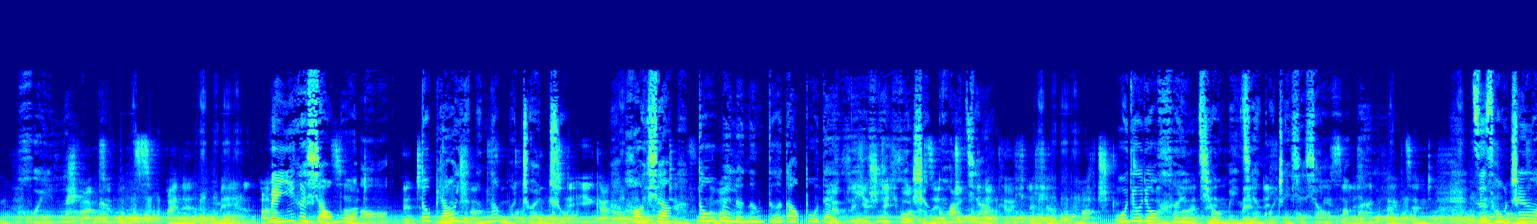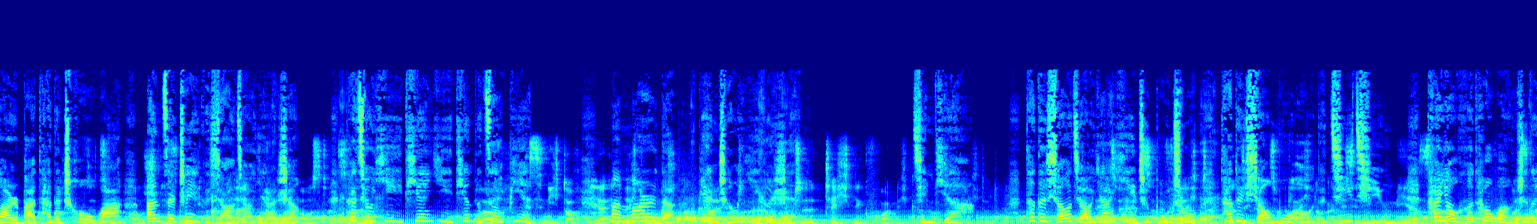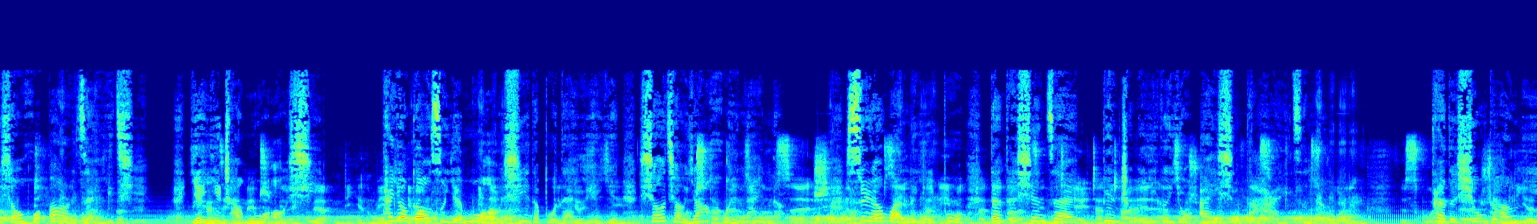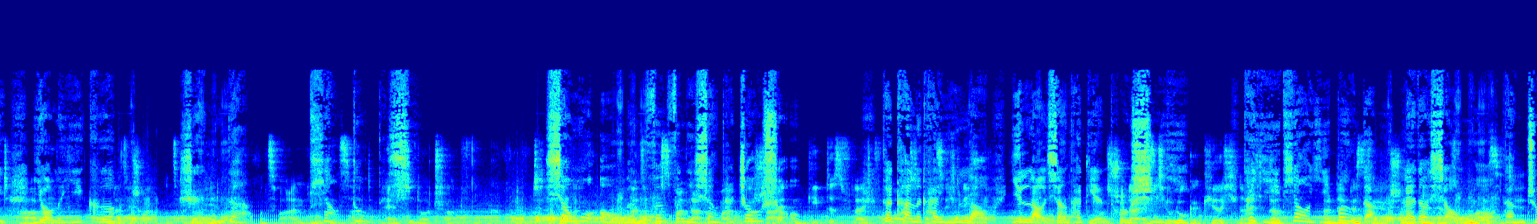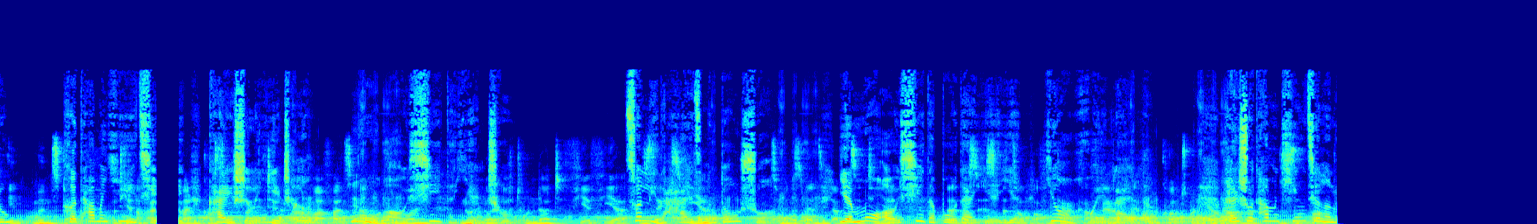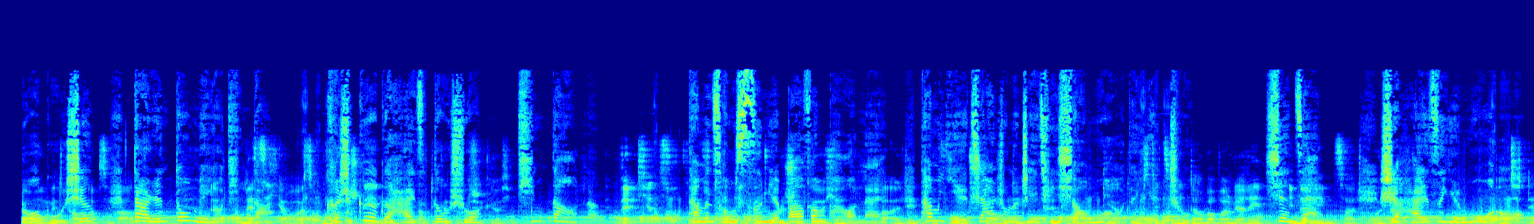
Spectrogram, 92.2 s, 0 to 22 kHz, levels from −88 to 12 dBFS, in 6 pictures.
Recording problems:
electrical hum; loud; throughout; 50 Hz, 5 dB below the speech
voice in the background; loud; throughout; 6 dB below the speech
audio cutting out; at 1:03 and at 1:15 for 2 s

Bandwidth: 15 kHz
